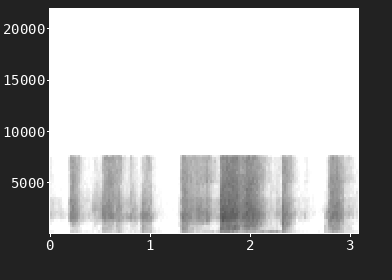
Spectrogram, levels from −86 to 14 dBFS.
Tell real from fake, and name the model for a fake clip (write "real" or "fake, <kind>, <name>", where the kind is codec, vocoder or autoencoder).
real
